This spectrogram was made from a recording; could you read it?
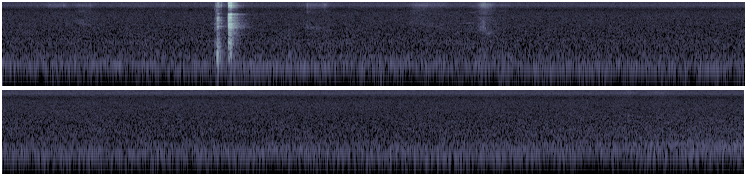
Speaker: I may have drank too much yesterday. And I woke up with hiccups. So tired.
